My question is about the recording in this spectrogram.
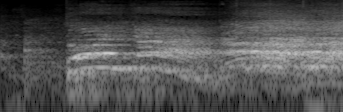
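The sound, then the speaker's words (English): A loud crowd at a fight event in Russia roars and cheers as the organiser whips it up, swelling suddenly after a brief quieter moment and holding a sustained, excited clamor of many voices. “For the organiser, whipping up the crowd, this seemingly never-ending bad news tempts more and more men and women into the ring.”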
